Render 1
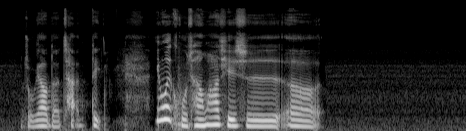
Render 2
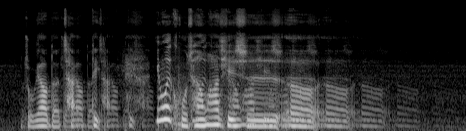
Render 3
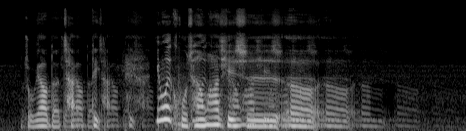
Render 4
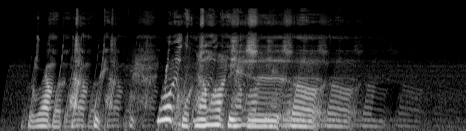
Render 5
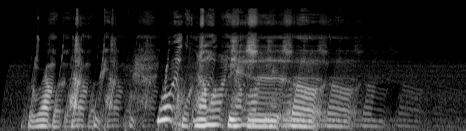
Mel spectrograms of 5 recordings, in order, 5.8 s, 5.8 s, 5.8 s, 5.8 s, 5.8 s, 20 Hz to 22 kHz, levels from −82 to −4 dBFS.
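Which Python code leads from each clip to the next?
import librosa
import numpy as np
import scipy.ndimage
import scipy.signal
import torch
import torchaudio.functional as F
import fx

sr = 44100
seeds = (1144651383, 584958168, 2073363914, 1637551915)

y1 = fx.echo_feedback(x, sr, ms=443, feedback_pct=33, wet_db=-10.5)
y1 = F.gain(torch.from_numpy(y1), -2.5).numpy()
y2 = fx.spec_box(y1, sr, start_s=4.63, length_s=0.3, low_hz=420.0, high_hz=1600.0, gain_db=-12)
y2 = F.gain(torch.from_numpy(y2), -2.5).numpy()
y3 = fx.dispersion(y2, sr, late='highs', ms=150.0, hz=1600.0)
y3 = F.gain(torch.from_numpy(y3), 4.0).numpy()
y4 = fx.end_taper(y3, sr, db_per_s=140.0)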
